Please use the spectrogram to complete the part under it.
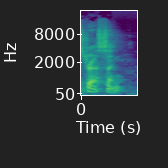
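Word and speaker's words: Stresing: Because there's the one S. – I know it is. It's missing the, yeah, it's missing the requisite extra S, but it is pronounced Stressing.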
